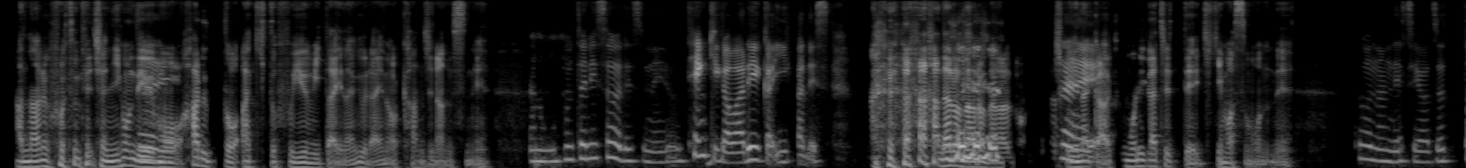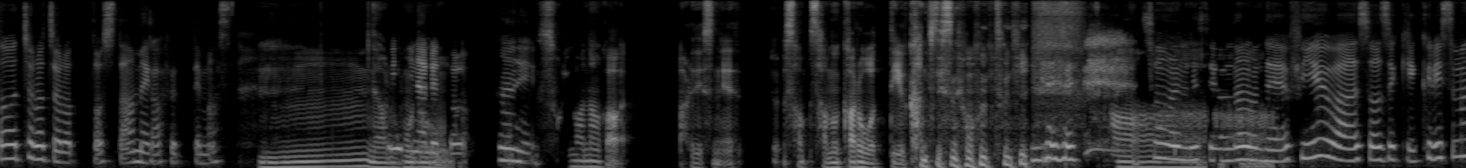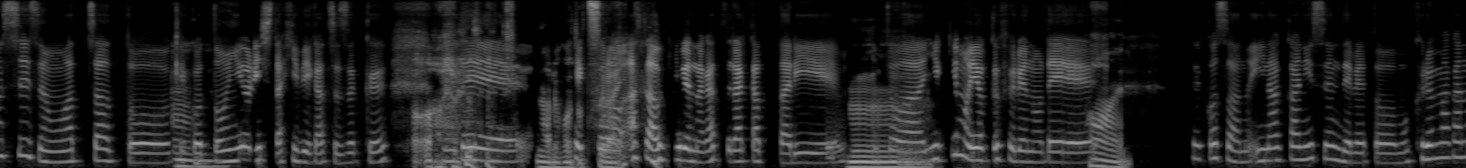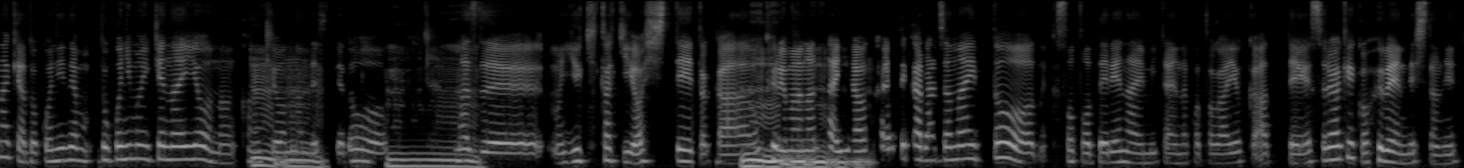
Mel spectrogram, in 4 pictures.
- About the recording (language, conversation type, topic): Japanese, podcast, 季節ごとに楽しみにしていることは何ですか？
- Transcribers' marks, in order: laughing while speaking: "なるほどね"; laugh; laughing while speaking: "感じですね、ほんとに"; chuckle; drawn out: "ああ"; laughing while speaking: "ああ"; laugh; chuckle; other background noise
